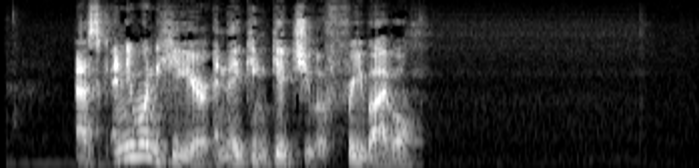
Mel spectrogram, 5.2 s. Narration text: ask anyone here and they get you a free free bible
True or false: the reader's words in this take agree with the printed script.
false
